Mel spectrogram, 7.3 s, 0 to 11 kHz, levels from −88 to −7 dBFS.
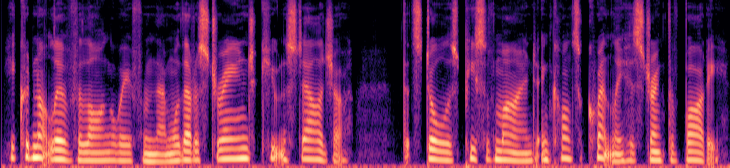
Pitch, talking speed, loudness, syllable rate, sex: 170 Hz, 215 wpm, -18 LUFS, 5.8 syllables/s, female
